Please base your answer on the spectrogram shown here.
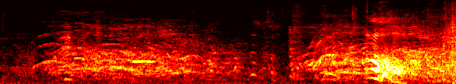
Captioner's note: audience ohs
